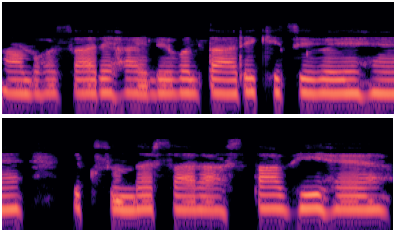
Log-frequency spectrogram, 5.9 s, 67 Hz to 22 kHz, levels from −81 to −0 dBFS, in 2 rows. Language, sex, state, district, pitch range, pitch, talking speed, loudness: Hindi, female, Jharkhand, Sahebganj, 200-205 Hz, 200 Hz, 155 wpm, -27 LUFS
